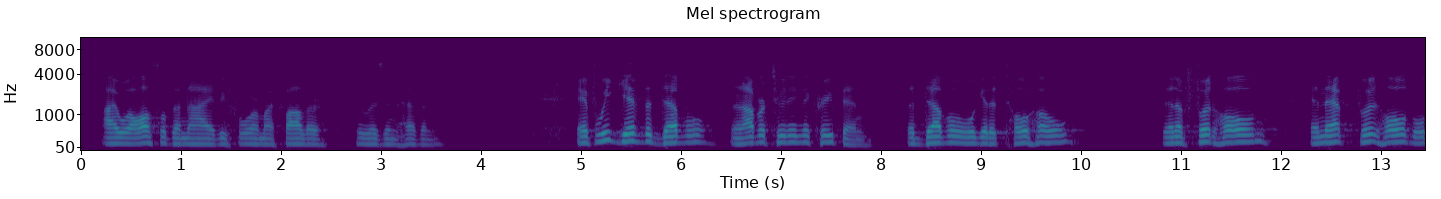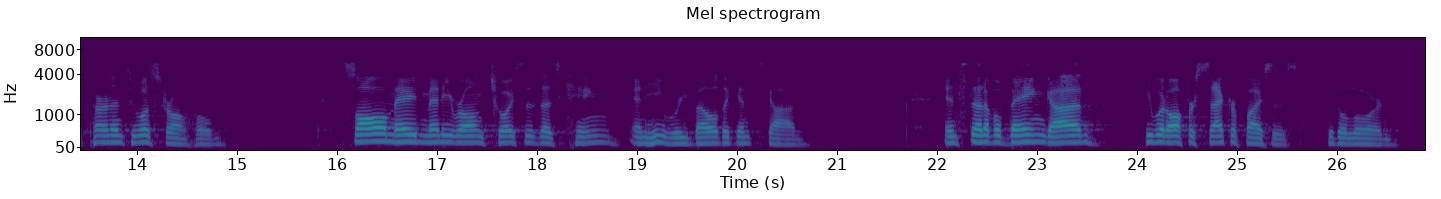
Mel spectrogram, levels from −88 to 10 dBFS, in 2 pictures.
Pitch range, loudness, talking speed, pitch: 120-155 Hz, -51 LUFS, 135 wpm, 140 Hz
